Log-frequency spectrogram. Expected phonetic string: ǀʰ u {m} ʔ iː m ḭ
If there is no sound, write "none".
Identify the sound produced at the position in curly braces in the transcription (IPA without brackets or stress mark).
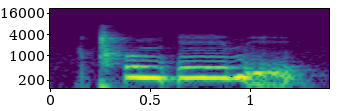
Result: m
